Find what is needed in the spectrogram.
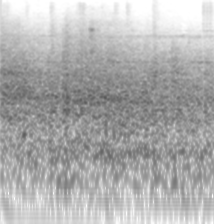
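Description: Steady rushing background noise, even throughout, with no engine note and no distinct knocks or clicks.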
